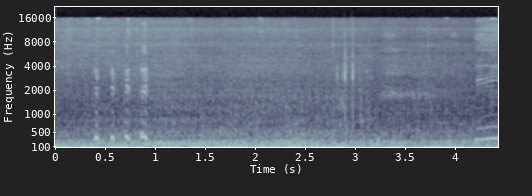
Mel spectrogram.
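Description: A car rumbling at low speed over a paving-stone street, heard from inside the cabin: steady low engine and tyre rumble. A few short pitched sounds come about half a second in.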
